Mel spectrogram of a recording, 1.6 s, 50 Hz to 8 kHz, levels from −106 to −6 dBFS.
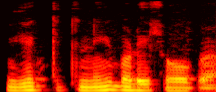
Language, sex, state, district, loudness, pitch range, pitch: Hindi, male, Uttar Pradesh, Jyotiba Phule Nagar, -37 LUFS, 105-115 Hz, 105 Hz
